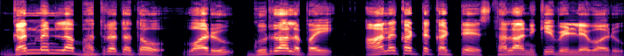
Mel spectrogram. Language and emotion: Telugu, neutral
